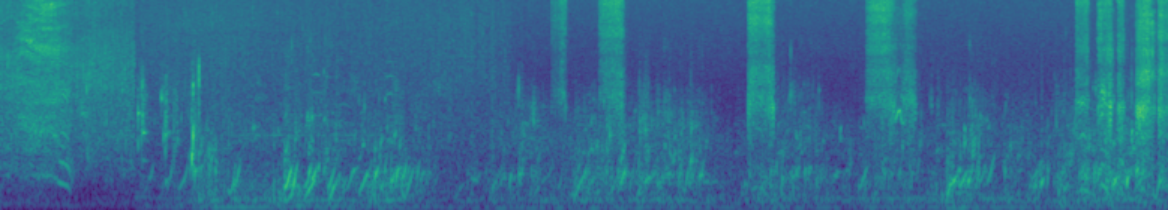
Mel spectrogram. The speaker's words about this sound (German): Dann lief er zum See, holte tief Luft und glitt ins Wasser.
